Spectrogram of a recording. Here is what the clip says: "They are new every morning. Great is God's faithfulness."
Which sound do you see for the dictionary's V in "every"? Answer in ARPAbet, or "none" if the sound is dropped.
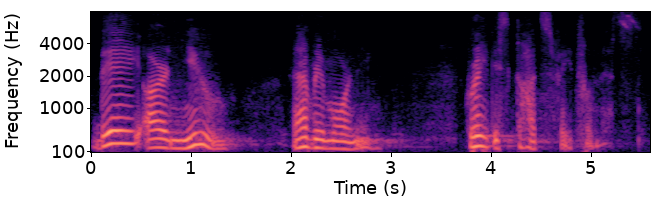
V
